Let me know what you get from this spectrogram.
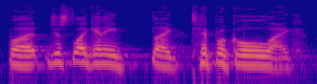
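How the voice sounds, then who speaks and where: A man chatting casually about a film as a reviewer, with hesitant, halting phrasing. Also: a little high, fairly even intonation, mellow.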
